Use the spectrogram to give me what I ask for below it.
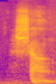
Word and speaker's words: Shang: Another funny thing is that Liu Simu was trying to correct Awkwafina's pronunciation in the movie. Shang-Chi. Shang.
